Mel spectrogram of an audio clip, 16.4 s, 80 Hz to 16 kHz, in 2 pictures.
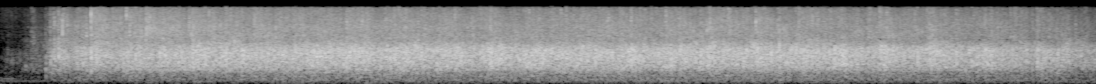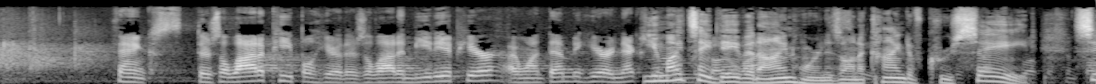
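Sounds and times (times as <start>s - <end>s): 
conference audience applauding: 0.0s - 9.1s
speech: 9.1s - 16.4s.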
